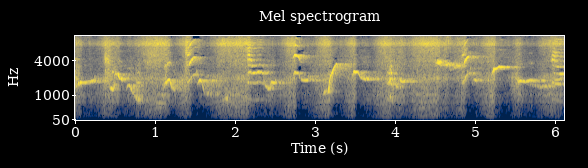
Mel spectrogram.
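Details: Samyong, or Bare-throated whistler, from Indonesia, sings a varied run of clear whistles: falling slurs, a bold rising sweep near the middle and level held tones, over a constant thin high hiss.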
